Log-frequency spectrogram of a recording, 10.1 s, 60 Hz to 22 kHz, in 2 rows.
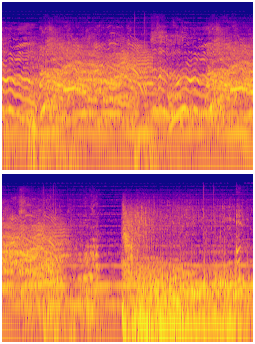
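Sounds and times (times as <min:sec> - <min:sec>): orchestral background music: 0:00.0 - 0:10.0.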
